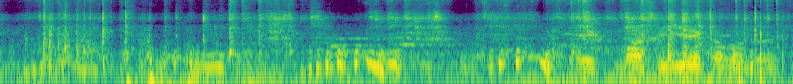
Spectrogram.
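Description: Teddy pigeons, a golden teddy cross among parwazi flying pigeons, coo softly in a loft, a few low murmuring calls repeating close by while someone talks over them.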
